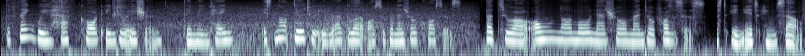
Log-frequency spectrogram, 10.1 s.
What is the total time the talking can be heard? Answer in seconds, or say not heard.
10 s.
